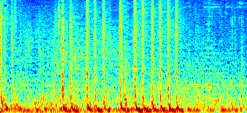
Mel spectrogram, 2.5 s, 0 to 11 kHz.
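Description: Machine gun fire in the Helldivers 2 video game: a rapid, loud string of evenly spaced shots hammering through most of the clip, with a dense rumbling battle bed underneath.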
